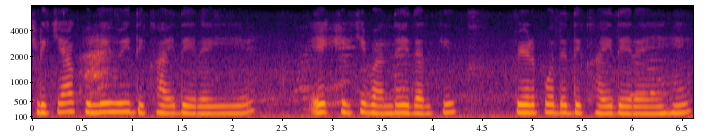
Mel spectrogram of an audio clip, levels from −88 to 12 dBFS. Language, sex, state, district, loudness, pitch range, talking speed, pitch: Hindi, female, Madhya Pradesh, Dhar, -16 LUFS, 190-220 Hz, 170 wpm, 205 Hz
